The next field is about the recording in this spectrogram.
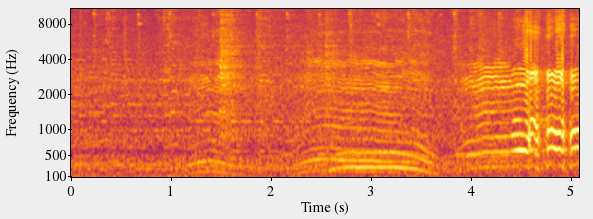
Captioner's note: moaning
